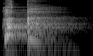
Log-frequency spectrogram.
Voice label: Dismount Female, Battle Barks; Envoy

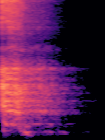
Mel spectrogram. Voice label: Pain Spider, en; Mendicant Wazard

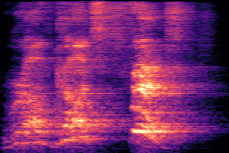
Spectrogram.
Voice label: Pre Death, Soldier Male; Battle; Barks; Dialog; Sinecure Soldier Male B

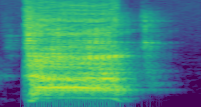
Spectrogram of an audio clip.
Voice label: Attack Male, en

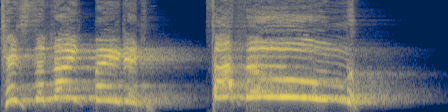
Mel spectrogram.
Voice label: Cry, Soldier Male; Dendrit

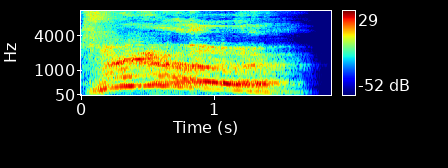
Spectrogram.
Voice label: Attack Effort Heavy; Tau; Dax; Battle Barks

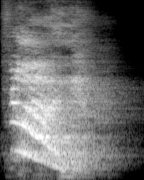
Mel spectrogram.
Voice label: Shoot Arrow, Soldier Female; Sinecure Soldier Female A

